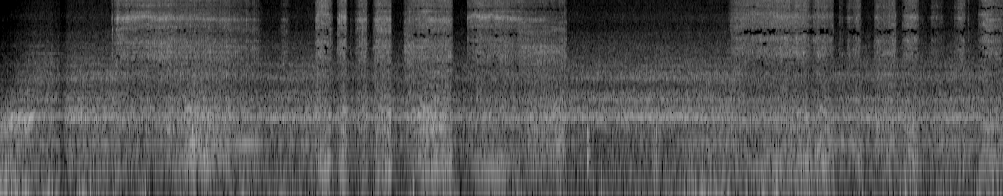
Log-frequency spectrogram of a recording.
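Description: Wood lathe motor coming up to speed with a steady hum, while a hand-held turning chisel cuts the spinning mahogany blank with a rough hissing scrape. The scrape comes in long stretches broken by short gaps.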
